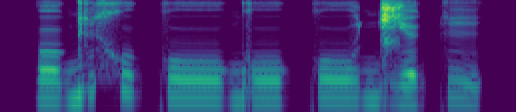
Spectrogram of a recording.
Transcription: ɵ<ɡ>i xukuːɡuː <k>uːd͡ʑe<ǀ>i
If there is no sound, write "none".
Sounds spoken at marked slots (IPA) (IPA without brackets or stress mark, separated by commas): ɡ, k, k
